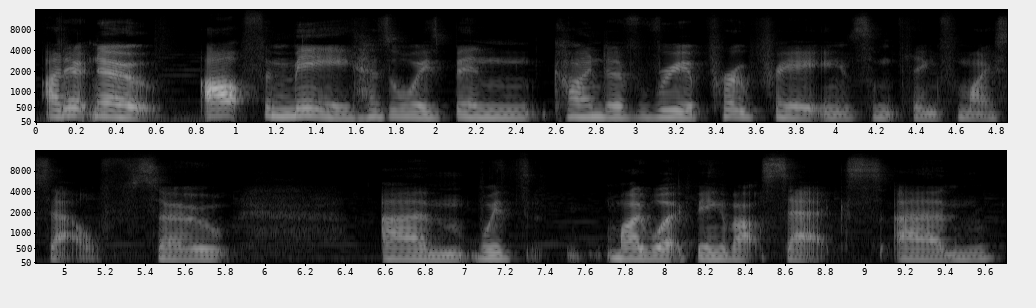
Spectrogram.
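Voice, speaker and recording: A woman's voice: fairly low pitch, steady tone, measured pace, fairly bright tone. A young adult woman talking frankly and informally in an interview as an artist, often saying "like" and "um". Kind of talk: candid casual interview talk. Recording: music playing behind the voice. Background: music.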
